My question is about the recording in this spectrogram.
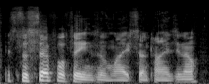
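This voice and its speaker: Fast and lively in intonation, a lowish male voice jokes around during casual co-op gameplay. Background noise mixes with the video game's gunfire and ambience beneath his voice.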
